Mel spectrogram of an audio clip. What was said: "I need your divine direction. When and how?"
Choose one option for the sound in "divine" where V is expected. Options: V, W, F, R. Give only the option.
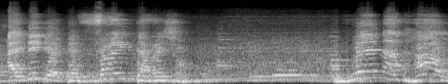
F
